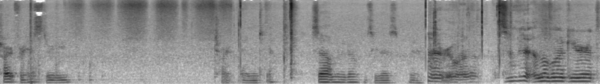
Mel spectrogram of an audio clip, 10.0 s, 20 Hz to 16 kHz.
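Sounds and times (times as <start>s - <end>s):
hand rubbing paper page: 1.1s - 4.0s.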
